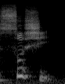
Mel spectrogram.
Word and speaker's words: sushi: Em espanhol, a gente fala sushi. A gente faz esse su com uma sílaba mais forte. El sushi, perfeito?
